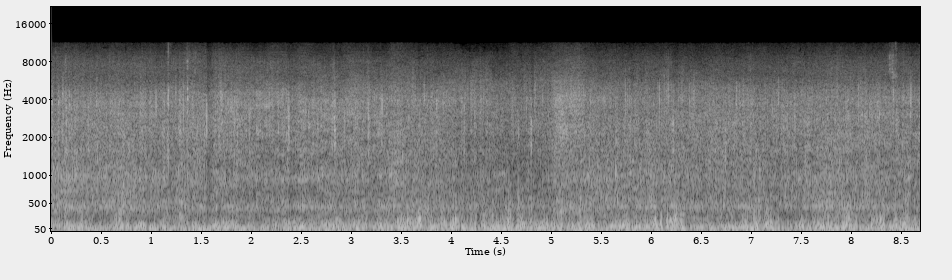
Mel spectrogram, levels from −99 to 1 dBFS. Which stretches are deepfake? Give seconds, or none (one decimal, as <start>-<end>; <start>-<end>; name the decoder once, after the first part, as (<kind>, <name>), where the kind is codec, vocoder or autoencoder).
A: 1.8-3.6 (codec, DAC)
